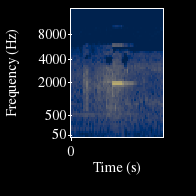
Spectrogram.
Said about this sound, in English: I like the beep.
